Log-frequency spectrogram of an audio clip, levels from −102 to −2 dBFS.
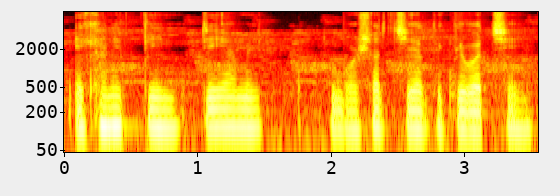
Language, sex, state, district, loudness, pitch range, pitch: Bengali, male, West Bengal, Alipurduar, -16 LUFS, 105-115 Hz, 110 Hz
